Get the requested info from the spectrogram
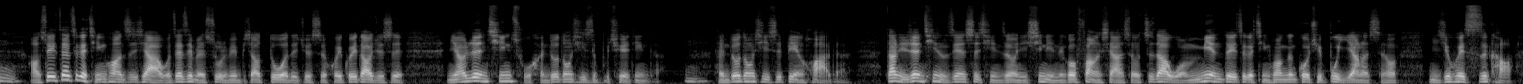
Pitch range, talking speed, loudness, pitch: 105-135 Hz, 375 characters per minute, -24 LUFS, 115 Hz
